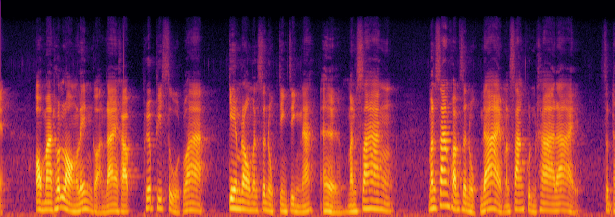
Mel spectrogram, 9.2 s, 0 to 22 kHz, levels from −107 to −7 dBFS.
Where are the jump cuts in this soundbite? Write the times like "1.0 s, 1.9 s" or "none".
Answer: 4.7 s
